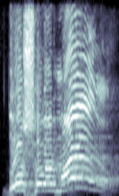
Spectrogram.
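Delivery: loud, high-pitched outcry; emphatic shout. Real, not acted. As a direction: hurl the line at the crowd. Same line repeated as outcry. (উঁচু গলায় চিৎকার করে)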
